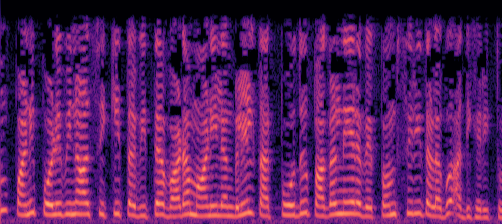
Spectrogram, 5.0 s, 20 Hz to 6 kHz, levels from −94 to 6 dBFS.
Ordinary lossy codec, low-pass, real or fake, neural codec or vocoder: none; 5.4 kHz; real; none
